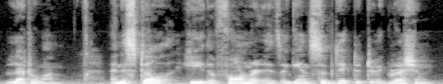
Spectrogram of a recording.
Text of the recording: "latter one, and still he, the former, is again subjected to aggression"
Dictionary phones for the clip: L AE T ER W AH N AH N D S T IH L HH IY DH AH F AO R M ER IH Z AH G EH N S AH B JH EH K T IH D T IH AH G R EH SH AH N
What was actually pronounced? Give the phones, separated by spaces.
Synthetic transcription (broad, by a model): L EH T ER W AH N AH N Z S T IH L HH IY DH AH F AO R M ER IH Z AH G EH N S AH B JH EH K T IH D T IH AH G R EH SH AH N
